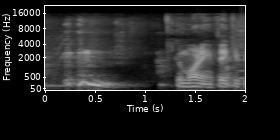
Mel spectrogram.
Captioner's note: speaker clearing throat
